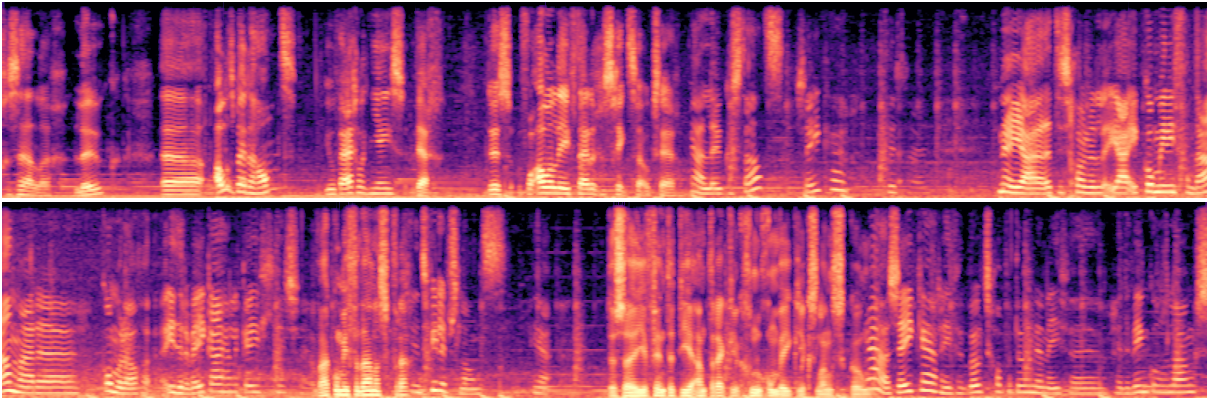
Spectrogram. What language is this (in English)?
Dutch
